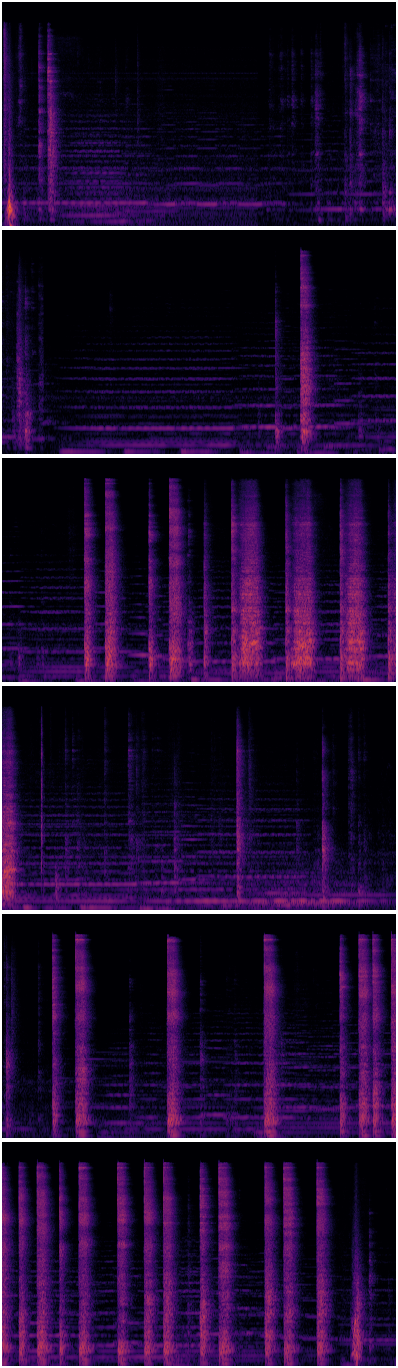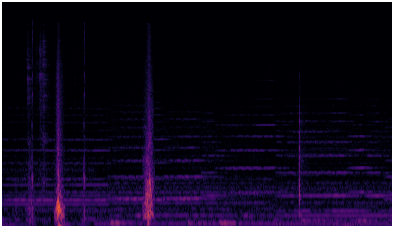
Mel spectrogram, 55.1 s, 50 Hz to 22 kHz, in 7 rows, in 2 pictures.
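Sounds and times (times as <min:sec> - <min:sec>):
string music: 0:00.0 - 0:55.0
hammer striking pin punch: 0:13.9 - 0:14.2, 0:17.4 - 0:19.5, 0:32.6 - 0:33.4, 0:34.8 - 0:35.2, 0:41.8 - 0:44.1, 0:44.7 - 0:46.0.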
